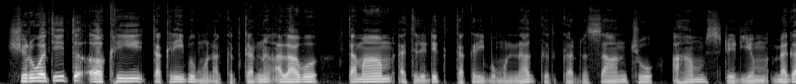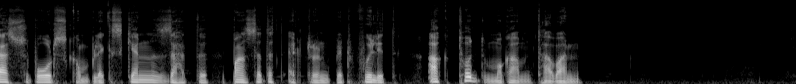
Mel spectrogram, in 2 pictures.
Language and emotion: Kashmiri, neutral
